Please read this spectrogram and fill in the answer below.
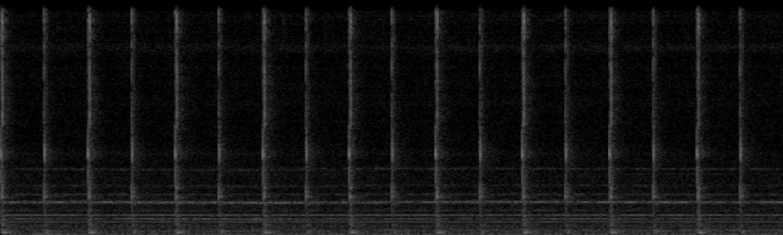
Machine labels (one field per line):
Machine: valve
